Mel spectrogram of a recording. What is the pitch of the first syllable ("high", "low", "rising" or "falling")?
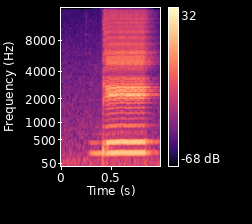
high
